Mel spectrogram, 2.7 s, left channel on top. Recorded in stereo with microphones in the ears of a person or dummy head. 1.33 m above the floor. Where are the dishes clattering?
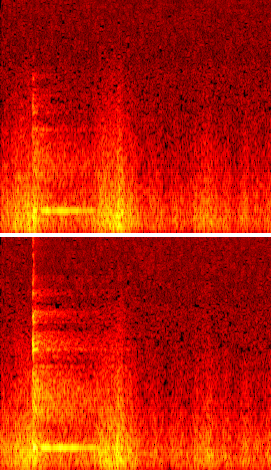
85° right.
